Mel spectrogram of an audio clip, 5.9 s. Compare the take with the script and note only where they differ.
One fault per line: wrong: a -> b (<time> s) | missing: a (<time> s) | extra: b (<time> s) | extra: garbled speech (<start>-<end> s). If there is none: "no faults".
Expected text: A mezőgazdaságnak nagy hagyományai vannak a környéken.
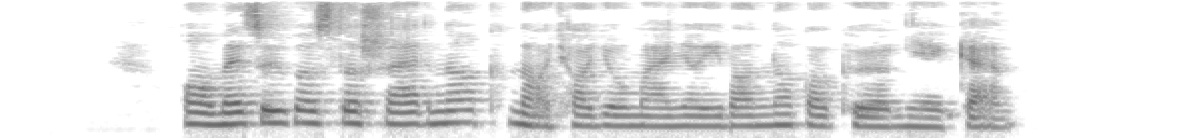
no faults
